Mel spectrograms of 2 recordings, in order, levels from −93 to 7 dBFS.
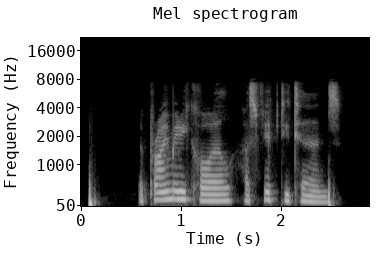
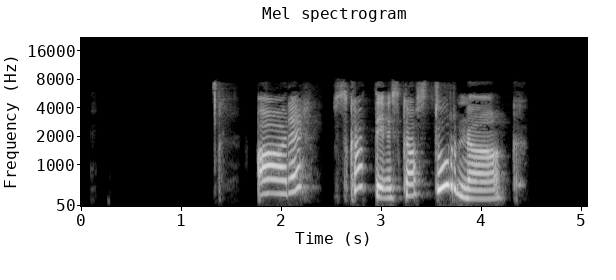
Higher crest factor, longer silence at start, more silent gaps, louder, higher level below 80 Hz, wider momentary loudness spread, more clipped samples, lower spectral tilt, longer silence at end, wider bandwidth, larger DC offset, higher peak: about the same, 18 dB vs 16 dB; second, 0.1 s vs 1.35 s; second, none vs 1.68-1.76 s, 2.43-2.52 s; second, -27 LUFS vs -15 LUFS; first, -42 dBFS vs -70 dBFS; second, 7 LU vs 21 LU; neither; first, -6 dB/octave vs -3 dB/octave; second, 0.3 s vs 0.65 s; about the same, 7.8 kHz vs 8 kHz; neither; second, -8 dBFS vs 0 dBFS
